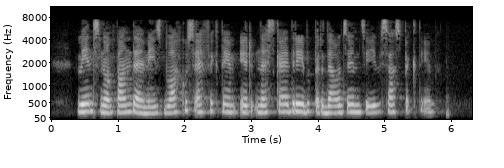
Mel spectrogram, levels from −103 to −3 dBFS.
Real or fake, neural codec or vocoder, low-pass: real; none; 7.2 kHz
